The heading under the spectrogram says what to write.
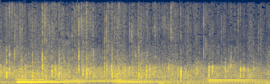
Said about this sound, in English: That muted applause is because I did not finish my task.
